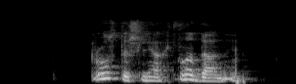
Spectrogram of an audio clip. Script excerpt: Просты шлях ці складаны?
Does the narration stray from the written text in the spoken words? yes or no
yes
